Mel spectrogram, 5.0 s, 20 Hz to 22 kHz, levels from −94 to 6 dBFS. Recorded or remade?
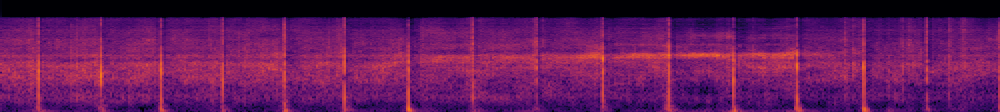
remade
